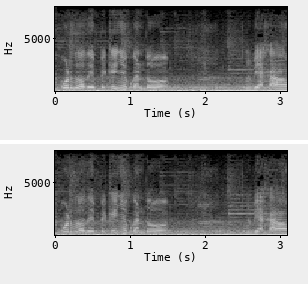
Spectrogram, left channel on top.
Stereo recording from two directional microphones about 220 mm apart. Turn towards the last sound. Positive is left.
turn(degrees=25)  # may be behind; listen again after turning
